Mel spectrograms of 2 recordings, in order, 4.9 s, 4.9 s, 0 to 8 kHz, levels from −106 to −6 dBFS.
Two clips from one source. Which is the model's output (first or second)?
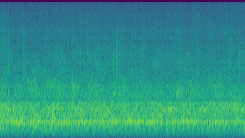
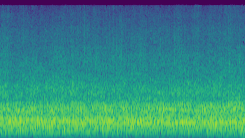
first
